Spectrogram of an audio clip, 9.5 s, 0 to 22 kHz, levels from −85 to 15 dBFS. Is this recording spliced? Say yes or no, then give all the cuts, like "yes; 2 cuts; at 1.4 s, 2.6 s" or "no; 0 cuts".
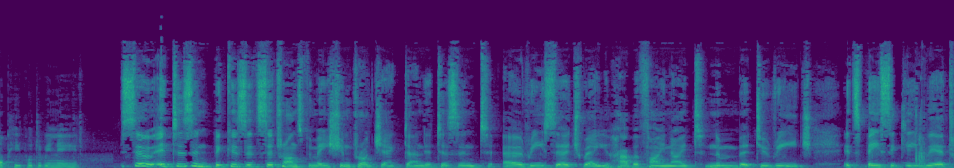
no; 0 cuts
